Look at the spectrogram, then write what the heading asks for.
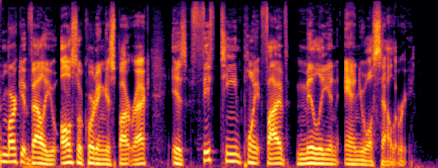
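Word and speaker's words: Spotrac: at it right now according to spot rack i think it's pronounced spot wreck the minnesota vikings are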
